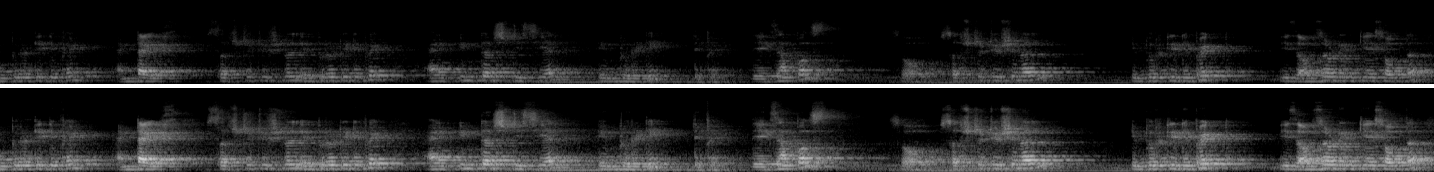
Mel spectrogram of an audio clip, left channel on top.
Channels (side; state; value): left; quieter; 12.6 dB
